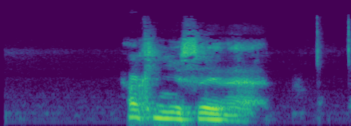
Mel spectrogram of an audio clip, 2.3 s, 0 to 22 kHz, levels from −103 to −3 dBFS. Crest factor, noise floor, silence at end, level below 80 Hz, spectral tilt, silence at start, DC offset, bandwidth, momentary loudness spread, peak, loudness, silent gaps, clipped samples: 18 dB; -75 dBFS; 0.55 s; -68 dBFS; -5 dB/octave; 0.85 s; under 0.1%; 11.5 kHz; 13 LU; -12 dBFS; -27 LUFS; none; under 0.1%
